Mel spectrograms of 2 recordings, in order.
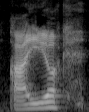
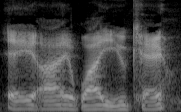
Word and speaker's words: Aiyuk: Brandon, I believe it's pronounced Aiyuk, Aiyuk.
